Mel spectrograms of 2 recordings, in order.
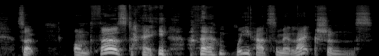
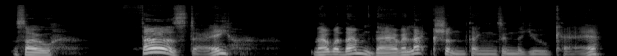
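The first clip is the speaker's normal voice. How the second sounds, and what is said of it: Poor northern English accent. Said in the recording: “I'm doing this in a really crap northern accent ... Back to normal”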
